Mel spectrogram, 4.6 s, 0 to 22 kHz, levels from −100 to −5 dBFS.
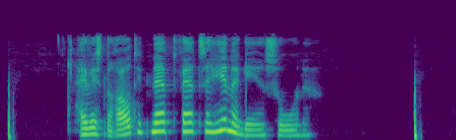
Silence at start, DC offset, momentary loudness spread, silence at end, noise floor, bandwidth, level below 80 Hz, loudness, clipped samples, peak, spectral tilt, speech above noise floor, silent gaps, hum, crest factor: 0.1 s; under 0.1%; 16 LU; 0.4 s; under -90 dBFS; 8.2 kHz; -60 dBFS; -28 LUFS; under 0.1%; -10 dBFS; -5 dB/octave; over 63 dB; none; none; 18 dB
